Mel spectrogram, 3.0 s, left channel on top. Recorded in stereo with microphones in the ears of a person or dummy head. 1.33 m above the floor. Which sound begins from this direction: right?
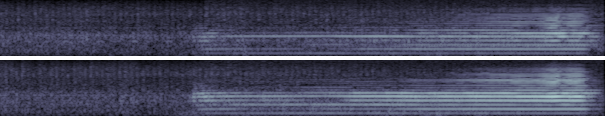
A trumpet, at 1.0 s.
